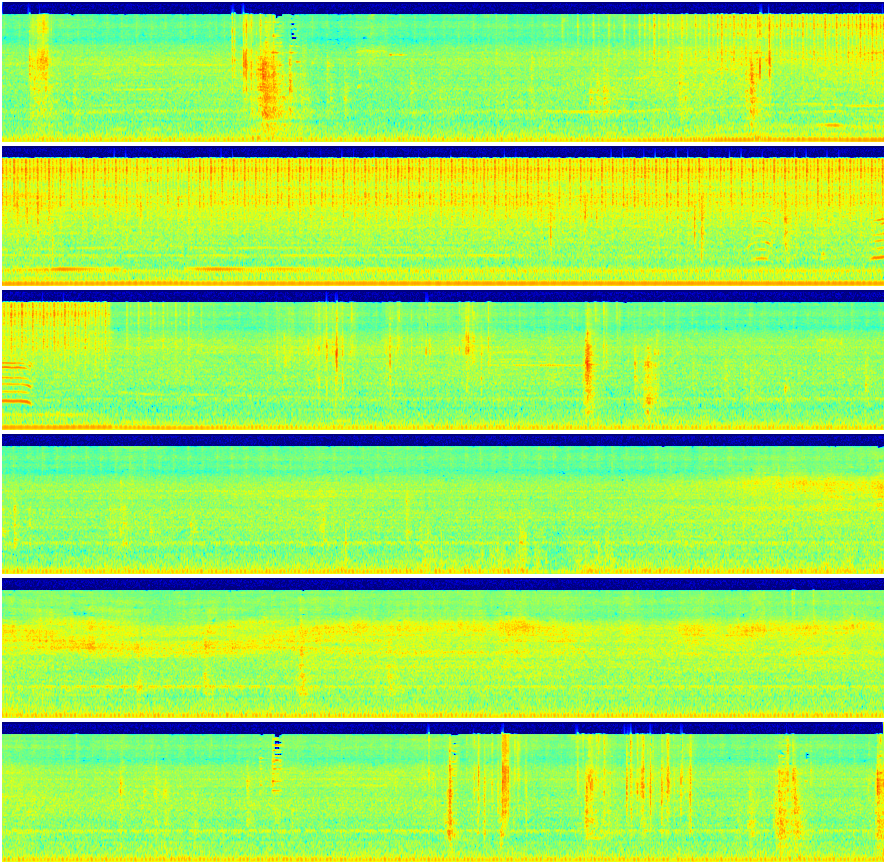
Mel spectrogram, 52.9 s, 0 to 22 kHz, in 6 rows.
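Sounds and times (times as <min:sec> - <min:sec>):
heavy diesel engine running: 0:00.0 - 0:52.9.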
